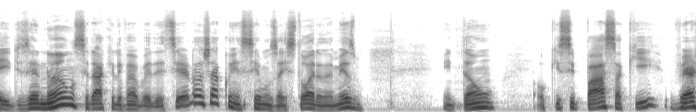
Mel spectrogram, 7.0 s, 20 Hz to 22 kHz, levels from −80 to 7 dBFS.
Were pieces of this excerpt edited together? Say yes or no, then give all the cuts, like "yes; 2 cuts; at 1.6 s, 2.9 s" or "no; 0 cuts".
yes; 1 cut; at 5.3 s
